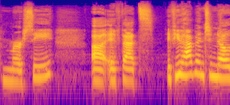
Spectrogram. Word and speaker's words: Mercy: character's first name because it's spelled like the word merci in French, which means thank you. But as far as I can tell, based on how other characters were interacting with her and some of the way the dialogue was worded, I believe her first name is pronounced Mercy.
